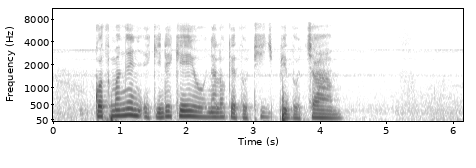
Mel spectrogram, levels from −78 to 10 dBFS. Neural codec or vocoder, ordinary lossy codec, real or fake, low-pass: none; none; real; 7.2 kHz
